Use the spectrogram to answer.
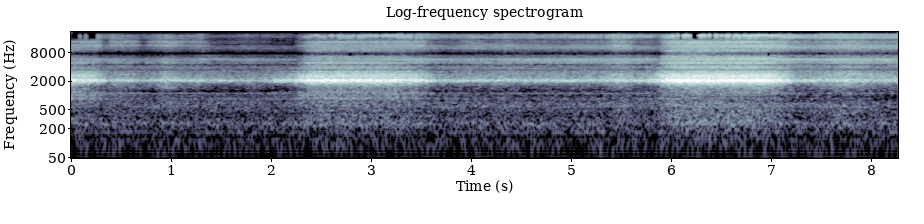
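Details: Steady airy hiss of a ResMed AirMini CPAP used with a nasal pillow mask, swelling twice with airflow: CPAP machine running.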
